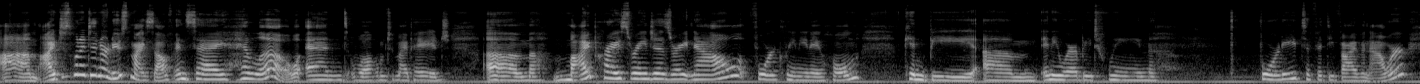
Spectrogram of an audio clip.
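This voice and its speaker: A woman speaks at a fairly slow pace in a medium pitch, her voice swinging very widely in pitch over noticeable background noise. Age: 20s. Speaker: house cleaner. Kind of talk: casual self-introduction video. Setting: at home. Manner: animated.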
